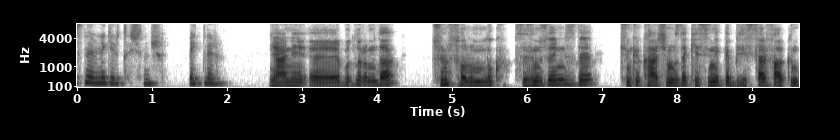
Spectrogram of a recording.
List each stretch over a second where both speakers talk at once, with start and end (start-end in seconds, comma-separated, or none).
none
